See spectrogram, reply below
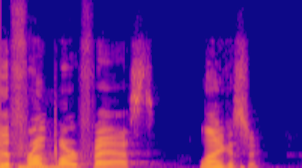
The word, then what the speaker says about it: Lancaster: We're in Lancaster, Pennsylvania. – Close, Bruce. Close. – Oh, shoot. – We pronounce it Lancaster. You got to say it like you're sneezing. – We're in Lancaster.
